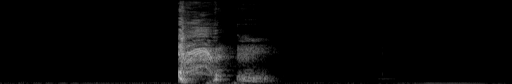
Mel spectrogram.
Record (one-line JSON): {"cough_length": "5.1 s", "cough_amplitude": 15061, "cough_signal_mean_std_ratio": 0.26, "survey_phase": "alpha (2021-03-01 to 2021-08-12)", "age": "45-64", "gender": "Male", "wearing_mask": "No", "symptom_cough_any": true, "symptom_fatigue": true, "symptom_headache": true, "symptom_change_to_sense_of_smell_or_taste": true, "symptom_loss_of_taste": true, "symptom_onset": "6 days", "smoker_status": "Never smoked", "respiratory_condition_asthma": false, "respiratory_condition_other": false, "recruitment_source": "Test and Trace", "submission_delay": "1 day", "covid_test_result": "Positive", "covid_test_method": "RT-qPCR"}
